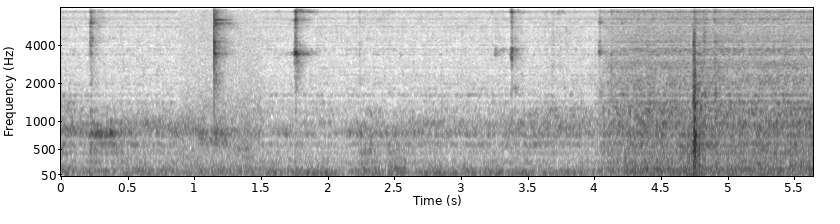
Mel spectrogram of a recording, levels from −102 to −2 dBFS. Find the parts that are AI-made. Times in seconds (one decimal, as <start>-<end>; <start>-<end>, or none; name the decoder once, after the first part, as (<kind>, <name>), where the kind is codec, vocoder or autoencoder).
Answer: 0.0-0.9 (vocoder, HiFi-GAN); 1.5-5.6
